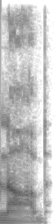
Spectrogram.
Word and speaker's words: knob: A door knob. Yes. The K and knob is silent.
